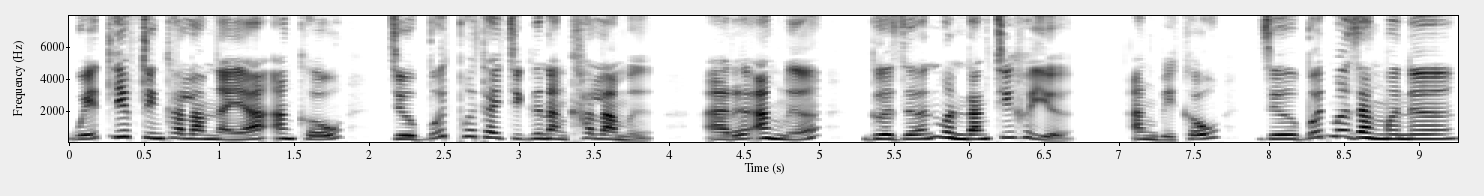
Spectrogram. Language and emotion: Bodo, happy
